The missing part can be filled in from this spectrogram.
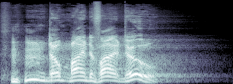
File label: Male Nightborne; Nourish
